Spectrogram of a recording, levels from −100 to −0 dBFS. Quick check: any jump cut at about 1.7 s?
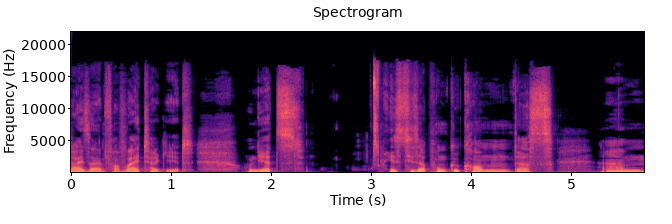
yes; 1 cut; at 1.7 s

